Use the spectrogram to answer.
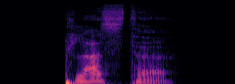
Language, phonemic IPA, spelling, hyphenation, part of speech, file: German, /ˈplastə/, Plaste, Plas‧te, noun, De-Plaste.ogg
- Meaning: synonym of Plast; plastic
